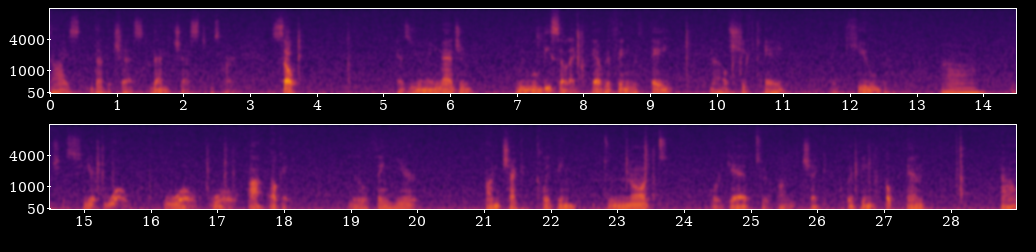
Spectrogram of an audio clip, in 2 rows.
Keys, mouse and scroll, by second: 3.9-4.6 shift+middle drag, 6.5-6.9 scroll down 1, 7.0-7.3 scroll up 2, 8.0 a, 10.3 shift+a, 11.7 click, 13.1-13.5 scroll down 2, 14.3-15.3 drag, 15.3 ctrl+z, 16.3-16.6 ctrl+scroll up 3, 17.2 ctrl+z, 19.2 click, 20.4 click, 23.5 shift+a, 24.4 click, 25.4-26.7 drag, 26.9 ctrl+z, 28.2 o.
